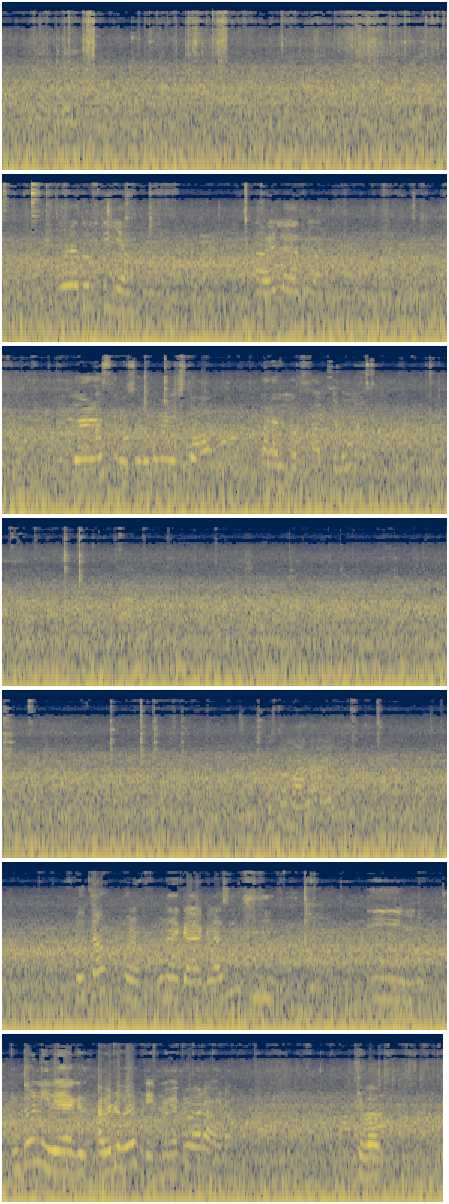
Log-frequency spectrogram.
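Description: Steady airliner cabin drone in flight: a deep, constant rumble of engine and airflow noise. Faint voices murmur in the background now and then, with light crinkling of aluminium foil being unwrapped close by.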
